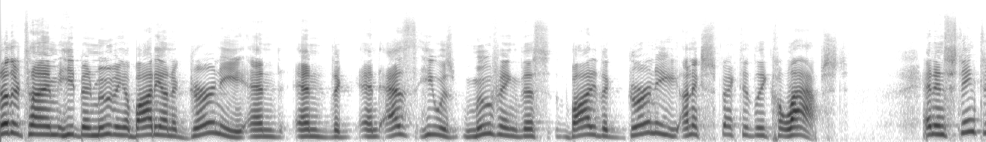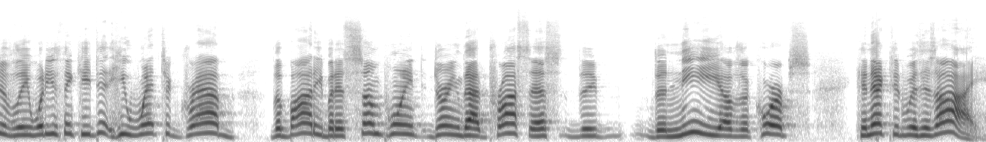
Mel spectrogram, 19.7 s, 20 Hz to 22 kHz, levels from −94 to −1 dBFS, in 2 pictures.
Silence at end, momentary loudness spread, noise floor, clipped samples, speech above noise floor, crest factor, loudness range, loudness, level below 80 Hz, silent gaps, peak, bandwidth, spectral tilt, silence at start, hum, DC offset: 0.1 s; 10 LU; -78 dBFS; under 0.1%; 46 dB; 20 dB; 3 LU; -32 LUFS; -82 dBFS; none; -12 dBFS; 11.5 kHz; -6.5 dB/octave; 0 s; none; under 0.1%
